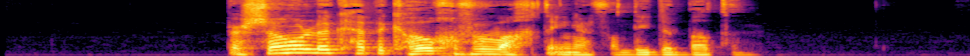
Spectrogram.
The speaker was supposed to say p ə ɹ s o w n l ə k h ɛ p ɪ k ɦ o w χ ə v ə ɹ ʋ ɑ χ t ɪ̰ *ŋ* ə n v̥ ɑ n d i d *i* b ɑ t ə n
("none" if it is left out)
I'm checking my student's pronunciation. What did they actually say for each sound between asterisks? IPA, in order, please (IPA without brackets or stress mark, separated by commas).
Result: ŋ, e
